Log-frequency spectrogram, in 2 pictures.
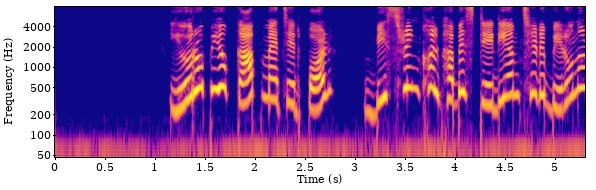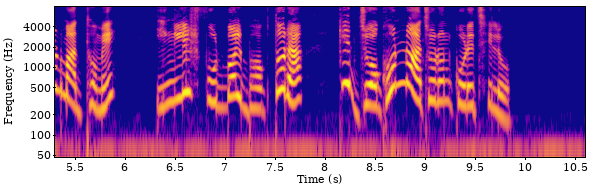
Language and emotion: Bengali, disgusted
